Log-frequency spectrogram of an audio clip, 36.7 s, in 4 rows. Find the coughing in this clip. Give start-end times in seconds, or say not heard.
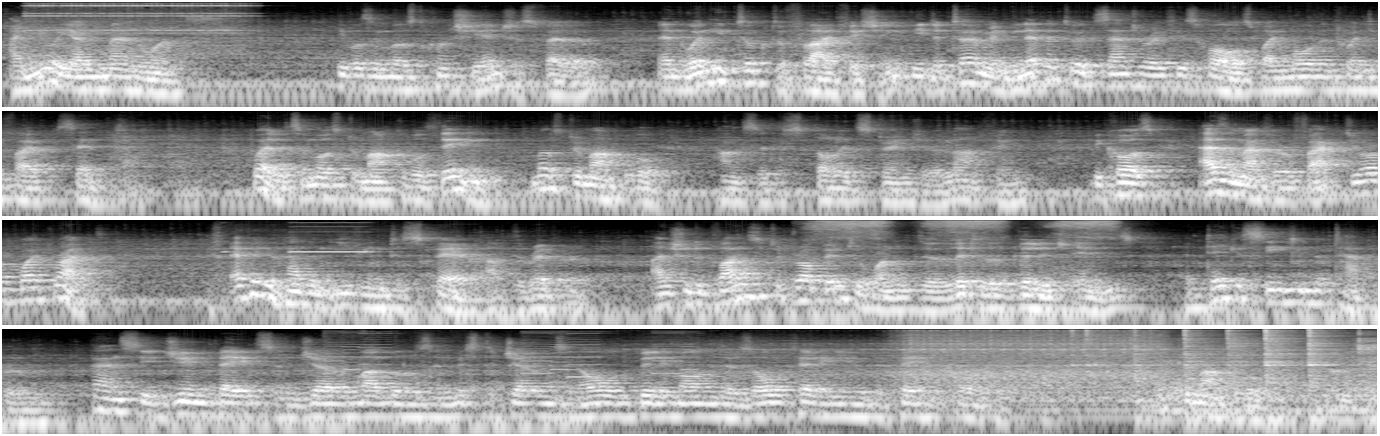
not heard.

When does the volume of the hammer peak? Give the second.
36 s.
